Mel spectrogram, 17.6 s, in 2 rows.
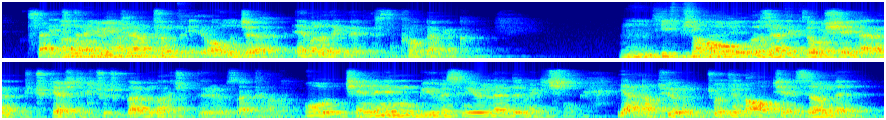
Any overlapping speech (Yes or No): Yes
